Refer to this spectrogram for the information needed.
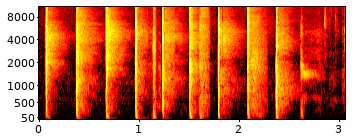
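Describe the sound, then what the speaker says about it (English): Eleven sharp, evenly spaced hand claps from one person, close and loud, ringing out on their own in a steady rhythm, with a brief softer sound just after. "Clap if your team 2-0."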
